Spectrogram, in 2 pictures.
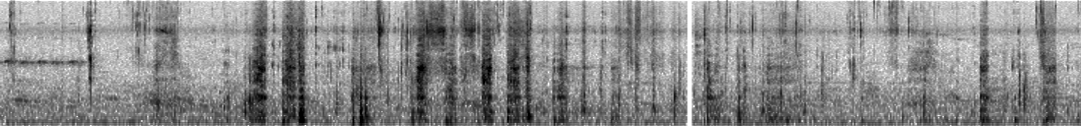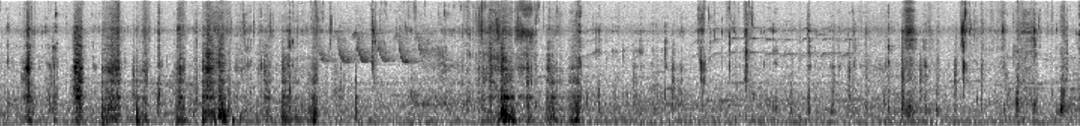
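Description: Close-miked eating sounds: a person chewing and crunching spicy chicken gizzard and liver curry, with wet mouth smacks and crackles in an irregular rhythm, the loudest bites about four to six seconds in and again around twenty-one seconds.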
